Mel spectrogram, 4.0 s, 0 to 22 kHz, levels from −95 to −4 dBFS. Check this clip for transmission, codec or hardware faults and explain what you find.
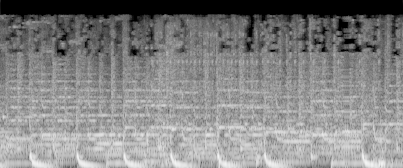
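One transmission fault is present: repeated frames, from 3.45 to 3.49 s. A single compressed block of about 20 ms was delivered to the decoder again and played two extra times, which fits a single 20 ms frame being duplicated in the stream. The decoder has no way to tell the copies are stale, so it renders the same slice of sound three times in a row. The result is a brief stutter that adds about 40 ms to the clip.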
